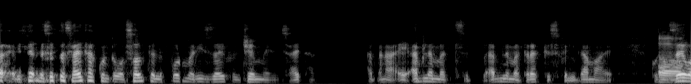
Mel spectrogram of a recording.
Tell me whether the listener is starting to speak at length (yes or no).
no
